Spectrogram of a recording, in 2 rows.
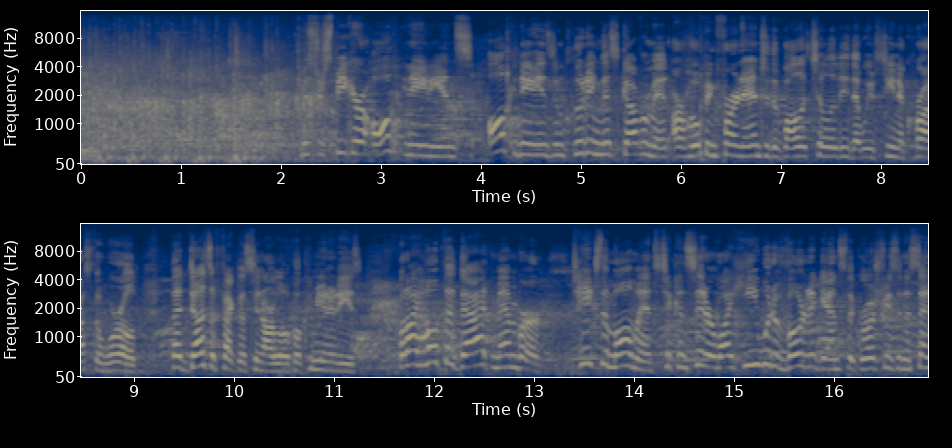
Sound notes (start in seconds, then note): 0.0 some Applause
